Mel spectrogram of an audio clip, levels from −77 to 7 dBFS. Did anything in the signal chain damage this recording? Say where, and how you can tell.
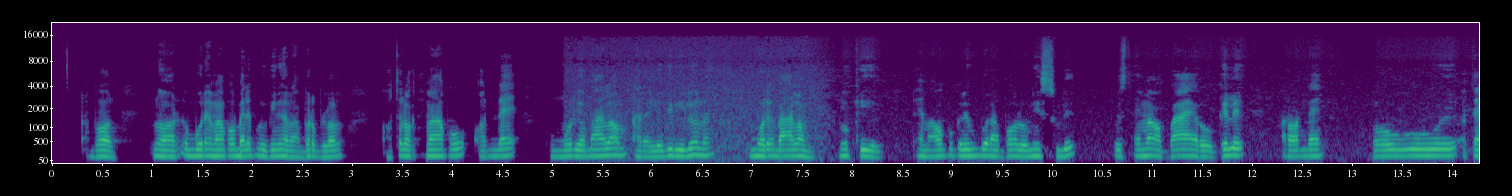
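Yes. The damage comes from the noise suppressor in the call-processing stage. Its artifacts run through the whole clip: the background is pulled down by about 16 dB, so it sinks in the gaps between phrases and swells back under the speech. The gain in each frequency band is recomputed frame by frame.

Around 5 s the room noise jumps by about 20 dB and ends up about 18 dB below the speech. The room noise itself is genuine, but the suppressor is caught catching up. From 5.11 to 7.77 s the louder noise comes through with less reduction. It then settles as the noise estimate adapts over those 2.66 s, reaching a cut of about 12 dB. The lag in the estimate is what lets the jump through with less reduction at first.

Speech is also cut by the noise suppressor at 11.62–11.71 s and at 14.06–14.23 s. Each span lasts about a tenth of a second, and the level drops by about 16 dB in the first and about 14 dB in the second. 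In both places the audio sounds swallowed and faint. The suppressor took those low-level speech components, such as soft consonants or word endings, for noise and attenuated them along with the background.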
